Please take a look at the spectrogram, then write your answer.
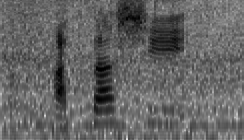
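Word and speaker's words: あたし: Atashi is you drop the first W sound.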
